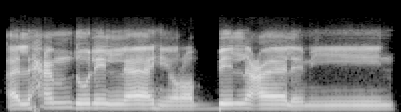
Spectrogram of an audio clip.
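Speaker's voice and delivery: slow, measured recital with long held vowels; Quran recitation. Shown as a demonstration. Teacher modelling the verse, slow drawn-out recitation. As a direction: recite the verse slowly, drawing out the endings.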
